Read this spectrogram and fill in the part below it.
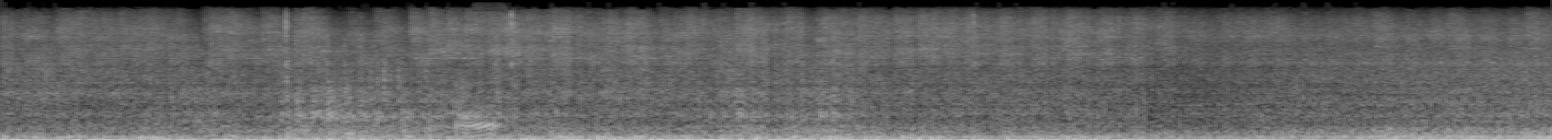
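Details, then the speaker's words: Barn-find classic started cold on choke after reconnecting the battery, with the fuel pumps heard first: the engine catches and settles into a steady, even low rumble with no knocks or misses; normal cold start and idle. "start so there we go so it is working"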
